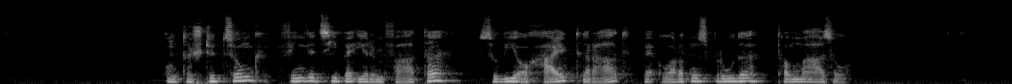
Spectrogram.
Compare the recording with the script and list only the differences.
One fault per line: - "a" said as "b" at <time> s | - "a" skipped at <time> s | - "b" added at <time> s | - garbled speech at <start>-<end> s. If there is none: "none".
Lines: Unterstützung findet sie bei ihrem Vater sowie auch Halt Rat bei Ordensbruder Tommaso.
none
